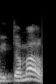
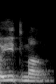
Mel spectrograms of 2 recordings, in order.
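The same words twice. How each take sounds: First: It is said with two full 'a' vowels, Itamar. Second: It is said clipped without the middle vowel, Itmar. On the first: "נקראת באמת בשני קמצים" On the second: "ולא"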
